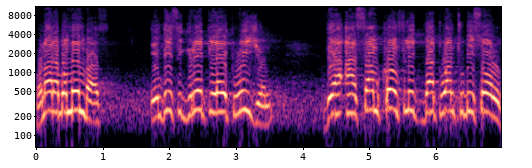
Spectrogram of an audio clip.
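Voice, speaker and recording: Amid noticeable background noise, a man with an extremely high pitch talks at a fairly slow pace with ordinary pitch variation. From Zanzibar, Tanzania. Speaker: member of parliament, candidate. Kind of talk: campaign speech in parliament. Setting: parliament chamber. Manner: formal.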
